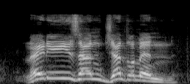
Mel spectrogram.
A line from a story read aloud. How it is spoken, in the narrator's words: boomed a male voice from offstage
